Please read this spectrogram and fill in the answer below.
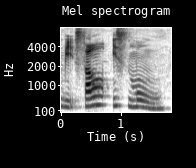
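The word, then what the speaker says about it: بِئْسَ الِاسْمُ: Tulisannya kan bi'sal ismu. Nah, kasrohnya ini dipindahkan ke lam ya. Jadi bacanya bi'salismu, bi'salismu. Gitu.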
